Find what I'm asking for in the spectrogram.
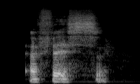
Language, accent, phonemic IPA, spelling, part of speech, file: French, Canada, /a.fɛs/, affaisses, verb, LL-Q150 (fra)-affaisses.wav
- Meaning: second-person singular present indicative/subjunctive of affaisser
